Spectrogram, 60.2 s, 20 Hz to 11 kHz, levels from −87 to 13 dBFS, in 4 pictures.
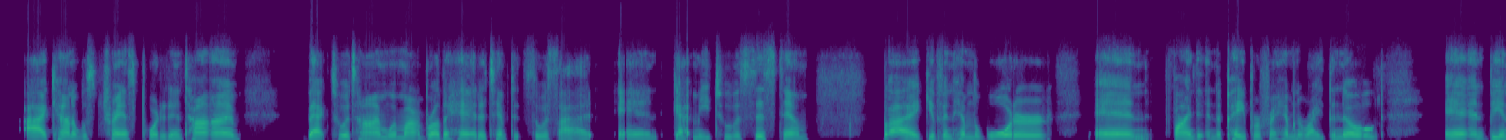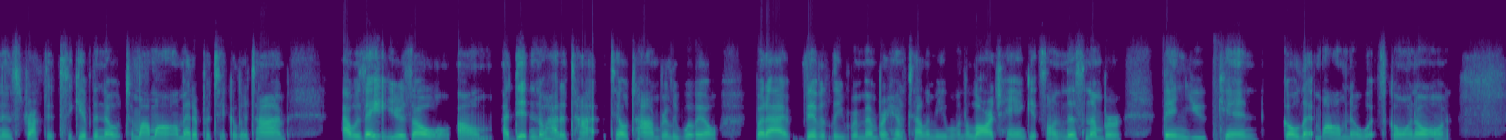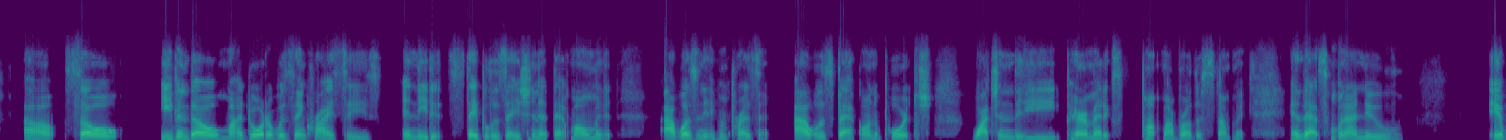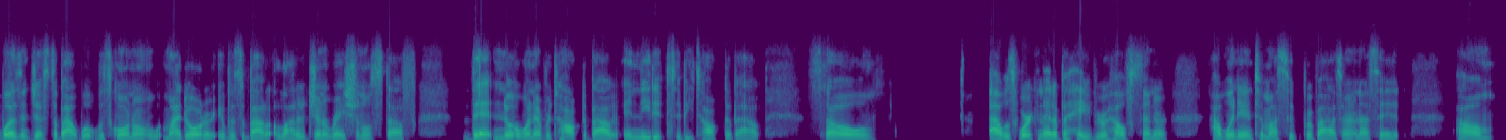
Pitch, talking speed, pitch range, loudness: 150 Hz, 180 wpm, 140-155 Hz, -32 LUFS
